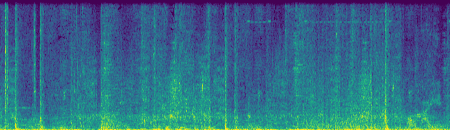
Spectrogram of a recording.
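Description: Ray Gun Mark III fire in Call of Duty: Black Ops III Zombies, dense bursts of energy shots and booms layered over continuous game noise, loud and sustained, with someone talking faintly at times.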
